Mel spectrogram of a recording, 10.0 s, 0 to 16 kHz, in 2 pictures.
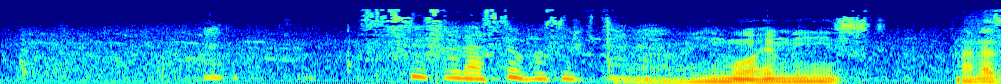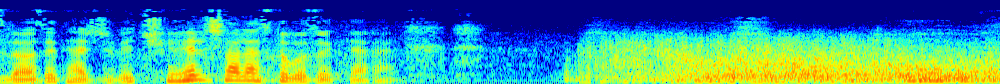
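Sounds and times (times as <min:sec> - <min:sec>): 
speech: 0:01.0 - 0:08.1
thunder rumbling during a storm: 0:07.8 - 0:09.9.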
